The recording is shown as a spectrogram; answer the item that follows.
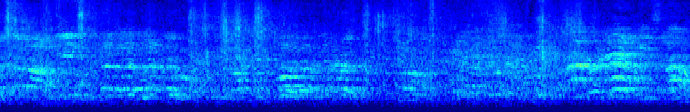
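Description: Faint ambience of a large indoor hall: distant, indistinct voices with a few light knocks scattered through.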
